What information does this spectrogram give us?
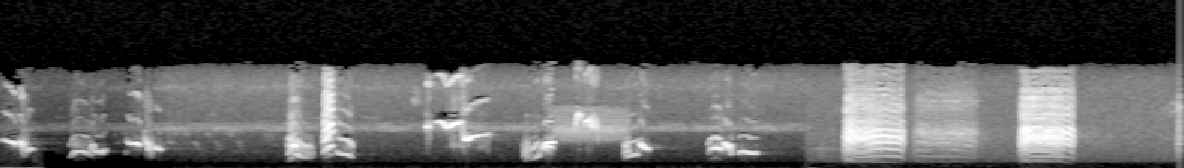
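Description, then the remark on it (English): A gray catbird sings a jumbled run of varied chirps, squeaks and whistled phrases, then gives several loud, harsh, raspy notes near the end. Clear, with no voices. “Catbirds are like mockingbirds that they can steal songs from other birds, even frogs and machinery.”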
